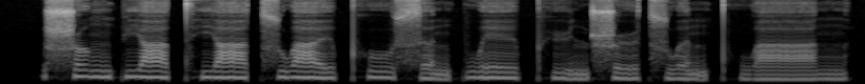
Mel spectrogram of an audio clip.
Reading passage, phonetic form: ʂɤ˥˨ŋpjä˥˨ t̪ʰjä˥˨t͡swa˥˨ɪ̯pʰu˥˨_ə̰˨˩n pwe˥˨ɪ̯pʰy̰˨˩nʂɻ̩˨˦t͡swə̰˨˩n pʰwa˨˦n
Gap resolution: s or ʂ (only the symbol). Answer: s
